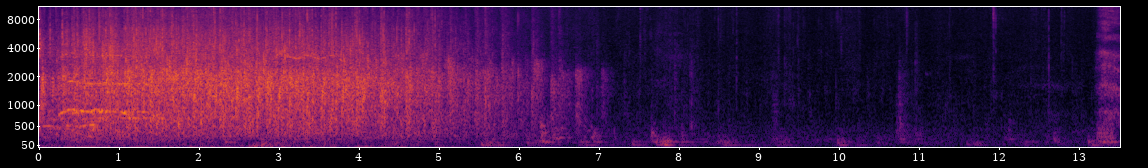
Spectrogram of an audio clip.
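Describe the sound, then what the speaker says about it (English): Loud applause from a crowd fills the first several seconds, then thins out to scattered claps and quiet room noise. "keep clapping if you"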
